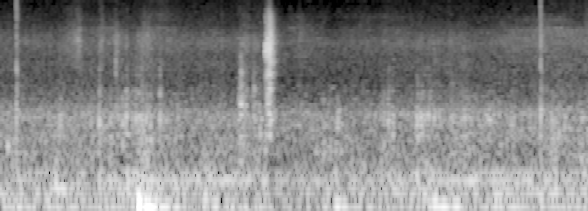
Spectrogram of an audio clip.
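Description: Wires and a small connector being handled by hand: scattered small clicks and rustles, with a dull thump about a second and a half in and a sharper click near the three-second mark, over a steady low rumble.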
